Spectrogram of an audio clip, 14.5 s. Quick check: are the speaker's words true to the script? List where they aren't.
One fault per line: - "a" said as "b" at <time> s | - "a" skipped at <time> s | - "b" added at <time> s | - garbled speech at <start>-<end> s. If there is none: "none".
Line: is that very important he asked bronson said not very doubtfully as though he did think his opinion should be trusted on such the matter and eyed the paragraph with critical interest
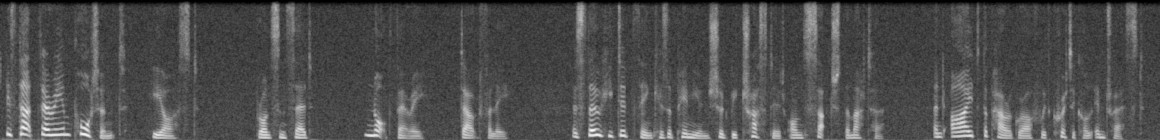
none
